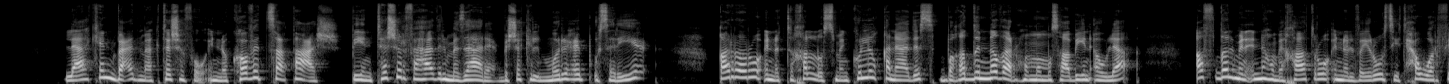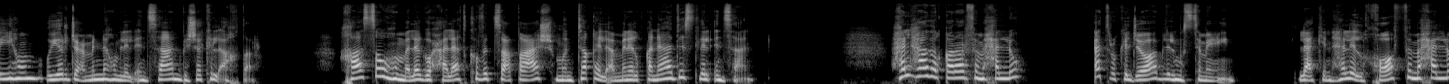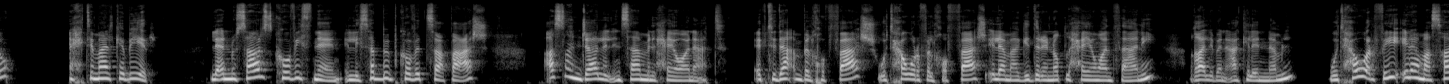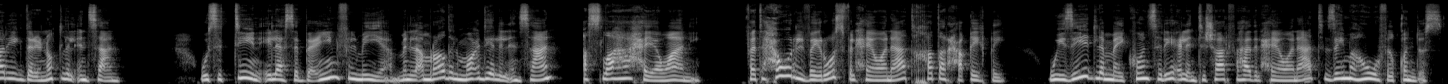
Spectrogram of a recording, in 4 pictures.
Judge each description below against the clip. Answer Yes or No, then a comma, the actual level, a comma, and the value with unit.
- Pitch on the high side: Yes, high, 225 Hz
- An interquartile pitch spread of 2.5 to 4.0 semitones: No, average, 4.6 semitones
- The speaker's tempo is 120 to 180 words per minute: Yes, average, 130 wpm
